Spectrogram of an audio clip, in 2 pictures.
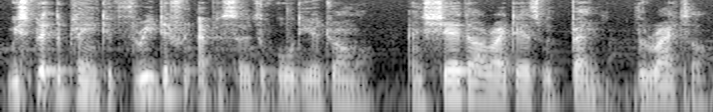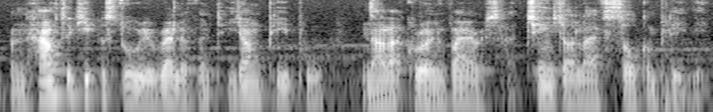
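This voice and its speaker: A man's voice: fairly low pitch, fairly quick, few pauses, darkish tone. A young man narrating a scripted piece as a member of a youth theatre company. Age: young adult. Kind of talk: scripted narration to promote a project.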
